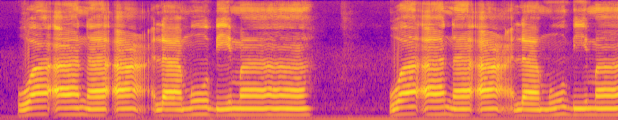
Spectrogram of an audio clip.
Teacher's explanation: Seterusnya dalam ayat 1 surah Al-Mumtahanah, di sini ada sifir mustatil, bermakna na ini pendek ketika wasal atau ketika disambung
